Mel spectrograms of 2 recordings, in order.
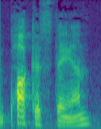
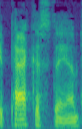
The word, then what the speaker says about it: Pakistan: As a result of that, he got saved, radically saved, and him and his wife have started some 300 churches in Pakistan. I used to say Pakistan till I learned from him how to really pronounce it, Pakistan.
